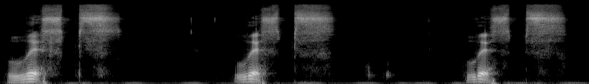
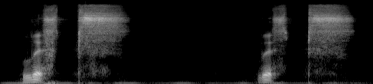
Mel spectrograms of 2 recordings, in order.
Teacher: the PS almost is combined into a single sound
